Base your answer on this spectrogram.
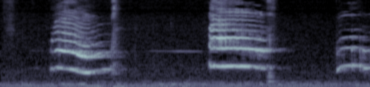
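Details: Neutered stray cat calling daily for the companion it was parted from after surgery, in a rural yard: two loud, sustained harmonic meows, the first dipping then rising, the second flatter, and a short third cry starting at the end.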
